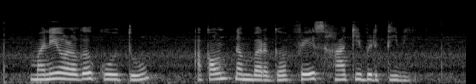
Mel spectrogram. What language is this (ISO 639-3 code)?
kan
